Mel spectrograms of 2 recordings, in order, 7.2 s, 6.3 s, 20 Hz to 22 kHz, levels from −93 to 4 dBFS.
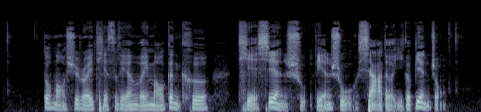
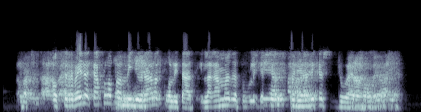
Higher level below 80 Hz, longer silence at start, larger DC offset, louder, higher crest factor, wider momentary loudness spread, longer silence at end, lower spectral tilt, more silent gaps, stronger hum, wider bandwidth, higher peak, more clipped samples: first, -46 dBFS vs -52 dBFS; first, 0.65 s vs 0.25 s; neither; second, -29 LUFS vs -14 LUFS; first, 22 dB vs 14 dB; about the same, 7 LU vs 9 LU; first, 0.55 s vs 0.35 s; second, -4.5 dB/octave vs -7 dB/octave; neither; neither; first, 11.5 kHz vs 7 kHz; second, -8 dBFS vs 0 dBFS; neither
